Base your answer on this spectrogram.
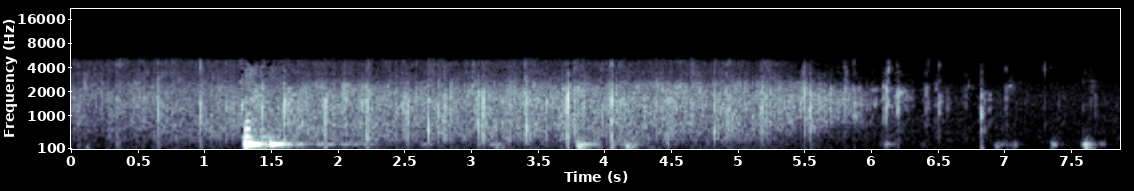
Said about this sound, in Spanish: Gracias, un aplauso.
